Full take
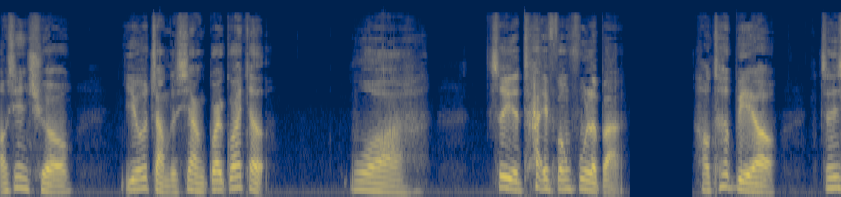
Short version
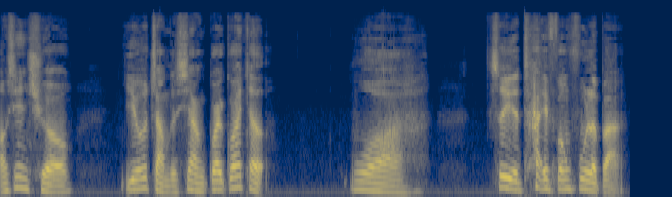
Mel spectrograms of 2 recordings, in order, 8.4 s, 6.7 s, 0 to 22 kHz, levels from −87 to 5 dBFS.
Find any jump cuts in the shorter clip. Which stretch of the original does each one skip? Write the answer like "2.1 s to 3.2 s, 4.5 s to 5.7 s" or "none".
none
